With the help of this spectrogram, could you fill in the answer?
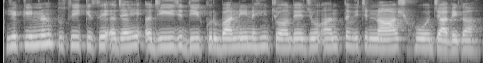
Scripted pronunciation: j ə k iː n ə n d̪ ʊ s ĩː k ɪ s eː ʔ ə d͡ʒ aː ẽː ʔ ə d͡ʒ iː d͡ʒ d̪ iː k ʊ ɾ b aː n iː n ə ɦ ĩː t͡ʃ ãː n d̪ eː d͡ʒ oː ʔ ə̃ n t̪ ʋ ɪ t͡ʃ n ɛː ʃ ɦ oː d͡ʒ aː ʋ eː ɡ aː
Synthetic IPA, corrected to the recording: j ə k iː n ə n t̪ ʊ s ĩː k ɪ s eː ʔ ə d͡ʒ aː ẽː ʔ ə d͡ʒ iː d͡ʒ d̪ iː k ʊ ɾ b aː n iː n ə ɦ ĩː t͡ʃ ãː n d̪ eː d͡ʒ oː ʔ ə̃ n t̪ ʋ ɪ t͡ʃ n aː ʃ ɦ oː d͡ʒ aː ʋ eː ɡ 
